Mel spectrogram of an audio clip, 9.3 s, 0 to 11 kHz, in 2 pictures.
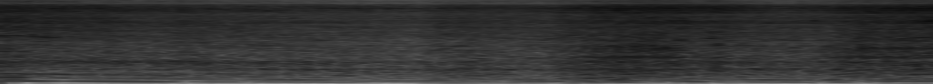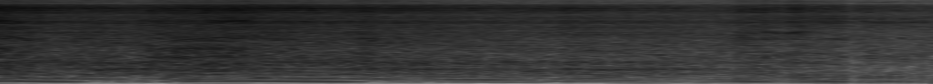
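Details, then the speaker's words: Yamaha Mio M3 scooter that stumbled under throttle after shipping, fuel pressure previously fluctuating, now after rotak part replaced and realigned to its plate (coil, TPS and throttle body swapped earlier); catches, idles evenly and revs cleanly; normal running. "Jadi motor ini langsung normal ketika kita mengganti ulang di bagian dari rotaknya."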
